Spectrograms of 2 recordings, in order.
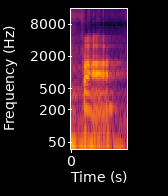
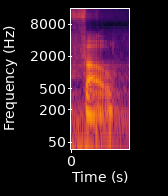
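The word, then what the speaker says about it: phở: It's not pho, it's pho. Explain that. Yes, Vietnamese noodles, it's called pho, not pho.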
